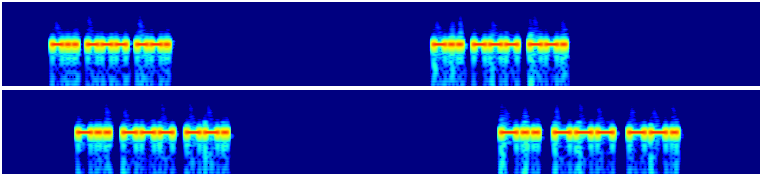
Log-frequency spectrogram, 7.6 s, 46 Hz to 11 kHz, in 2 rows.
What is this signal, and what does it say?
Morse code, heard as a keyed tone, about 62 wpm, 690 Hz. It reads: DOG DOG DOG DOG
